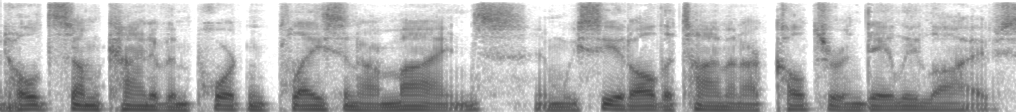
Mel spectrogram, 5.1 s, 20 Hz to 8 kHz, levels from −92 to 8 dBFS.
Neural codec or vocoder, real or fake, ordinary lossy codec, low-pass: none; real; AAC, 48 kbps; 7.2 kHz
